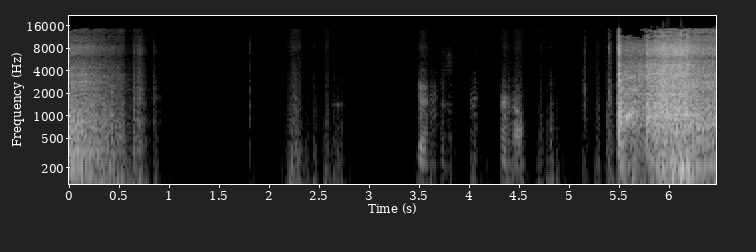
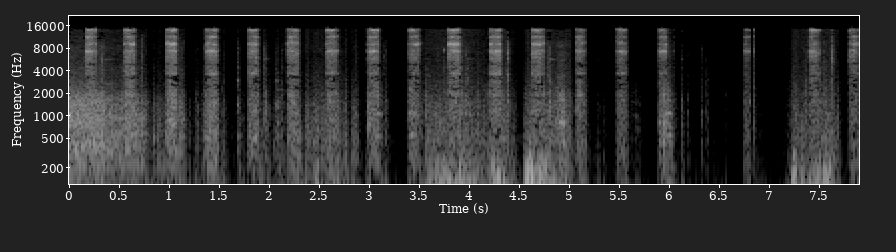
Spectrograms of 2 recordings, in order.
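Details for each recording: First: 1998 Chevy S10 4.3 V6, over 310,000 miles, starting after a new belt tensioner, idler pulley and serpentine belt replaced a melted pulley. Cranks and catches cleanly into a steady idle with no belt squeal or chirp. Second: 1998 Chevrolet S10 4.3 V6 with 310,000+ miles, old idler pulley spun by hand off the engine: gritty rattling rumble fading as it slows, with silent gaps between spins; worn bearing, new pulley silent.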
